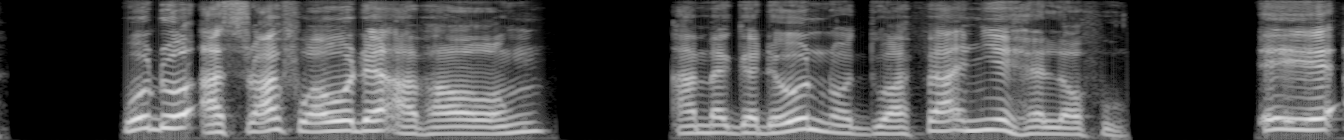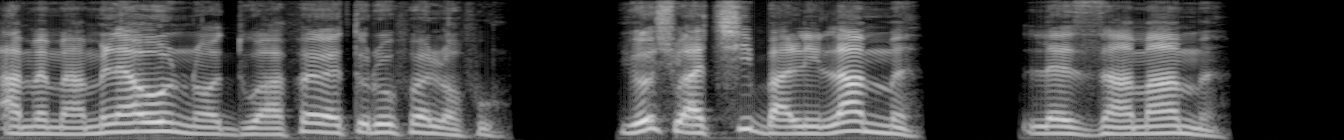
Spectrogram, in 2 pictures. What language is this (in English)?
Ewe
